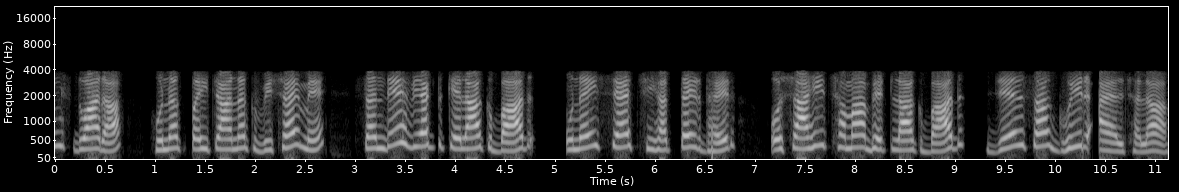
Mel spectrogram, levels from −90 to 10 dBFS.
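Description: Speech heard through the Bluetooth CVSD headset codec: the band is narrowed to roughly 150 Hz–3.4 kHz, so a spectrogram shows a hard ceiling with nothing above, while sibilants sound scratchy, loud high sounds distort as the one-bit delta steps fall behind, and granular hiss fills the waveform's quiet gaps. A Bluetooth headset packet repeated at 6.57 s, just before "धरि ओ शाही क्षमा", and again at 10.28 s, each a brief buzz near 267 Hz where about 7.5 ms of audio, which fits two lost 3.75 ms packets, was replaced by re-decoded old bits, visible as a short duplicated stretch in the waveform.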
